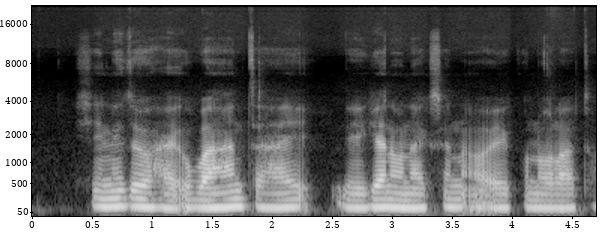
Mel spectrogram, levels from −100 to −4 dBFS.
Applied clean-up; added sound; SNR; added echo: none; none; none; none.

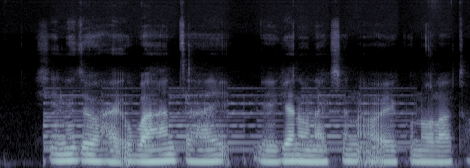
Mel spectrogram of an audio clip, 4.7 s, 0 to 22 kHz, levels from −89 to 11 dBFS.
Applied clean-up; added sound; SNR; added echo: none; Electric guitar; 12 dB; none.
